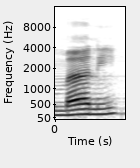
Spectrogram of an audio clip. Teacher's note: mad thabi'i dipanjangkan dua harakat jangan dilebihkan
